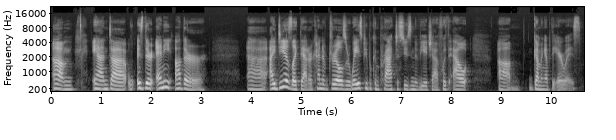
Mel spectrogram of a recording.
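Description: A woman's voice: on the low side, steady tone, normal speed, creaky, fairly bright tone. A woman hosting a casual interview, talking informally in meandering, wordy sentences. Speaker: podcast host.

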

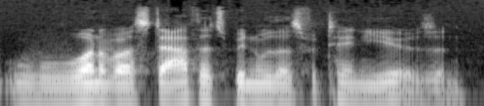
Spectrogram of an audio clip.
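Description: A man speaking as a head chef on a panel on stage, earnest and halting, searching for his words. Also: mid-range voice, monotone, creaky, darkish tone. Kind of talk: reflective panel talk. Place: event stage before an audience.

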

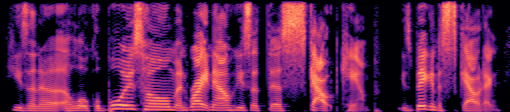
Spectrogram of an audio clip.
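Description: A woman's voice: deep voice, expressive, normal speed, dry recording, clean studio sound. A woman co-hosting a podcast, casually retelling a film's story in a conversational way. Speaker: podcast co-host.

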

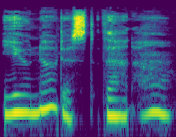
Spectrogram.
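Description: A woman's voice: slow, warm tone, slightly rough, no room sound, clean studio sound. A woman voicing a nervous, defensive young opera singer in an audio drama, hesitant and uneasy. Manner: hesitant, higher-pitched, uneasy.

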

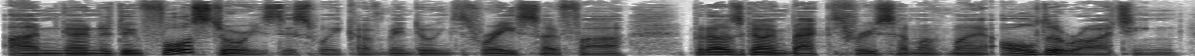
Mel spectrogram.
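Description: Deep-voiced man reading short stories. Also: normal speed, darkish tone, dry recording, clean studio sound. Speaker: podcast host, author and reader. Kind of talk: relaxed podcast intro and literary short-story reading. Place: garage, indoors.

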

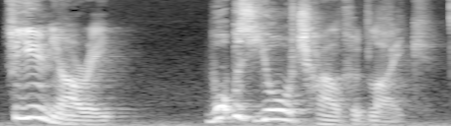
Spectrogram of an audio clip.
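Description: A man's voice: medium pitch, huge pitch swings, a little slow, sharp tone, full character voice. Oral history interviewer in an audio drama, takes his time, voice swings up and down, curious, bit awkward and hesitant.

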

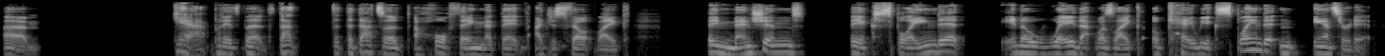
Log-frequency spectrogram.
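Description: A podcast co-host talking casually about film in a halting way, often repeating words and syllables. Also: mid-range voice, animated, a bit bright.

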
